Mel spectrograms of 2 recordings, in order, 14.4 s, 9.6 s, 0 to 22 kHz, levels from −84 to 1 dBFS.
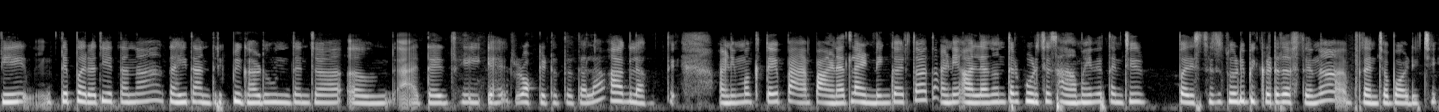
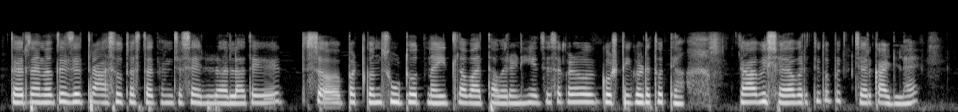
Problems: background sounds at intervals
